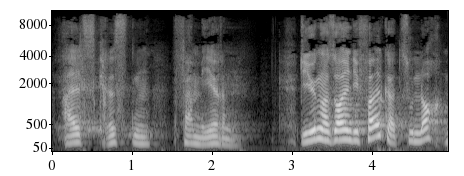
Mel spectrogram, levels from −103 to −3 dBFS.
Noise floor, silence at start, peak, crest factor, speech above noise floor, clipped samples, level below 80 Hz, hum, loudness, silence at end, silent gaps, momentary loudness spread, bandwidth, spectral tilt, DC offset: -61 dBFS; 0.15 s; -8 dBFS; 20 dB; 34 dB; under 0.1%; -70 dBFS; none; -27 LUFS; 0 s; none; 16 LU; 10.5 kHz; -5 dB/octave; under 0.1%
